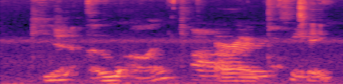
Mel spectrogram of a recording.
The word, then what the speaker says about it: Poirot: Yes, I was thinking that it's, I have no idea how you spell that, but I'm going to spell it. P-O-I P-O-I R-O-T.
